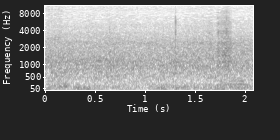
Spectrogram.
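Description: Steady rushing noise of wind on the camcorder microphone, with a faint brief hiss about a second in and again near the end.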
